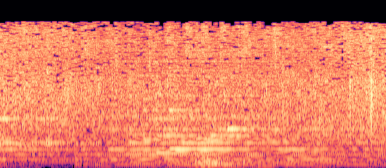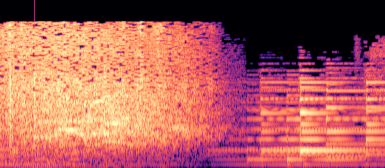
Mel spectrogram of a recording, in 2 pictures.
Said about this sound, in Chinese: 专门把剧场当中当时热烈的掌声保留了下来，大家可以感觉到整个气氛也是渐入佳境。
